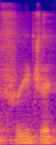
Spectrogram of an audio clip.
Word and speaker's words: Friedrich: I say Friedrich and I know that's not the correct German pronunciation, but you know, it's better than fried rich. No disrespect to the people who say fried rich, but like like Friedrich is wrong, but fried rich is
